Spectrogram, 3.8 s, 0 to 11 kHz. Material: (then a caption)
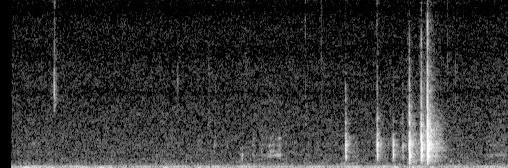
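Cardboard. A small printed cardboard box for an excavation kit, hollow with contents inside, is tapped and scratched with long acrylic nails while held and on a table. After a quiet stretch with a faint low hum, six short, dry clicks arrive in the last second and a half, centred around 1.2 kHz with bright edges. The final taps are the loudest and die away almost instantly.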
